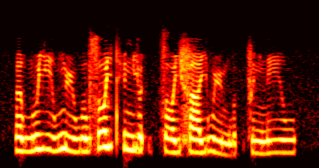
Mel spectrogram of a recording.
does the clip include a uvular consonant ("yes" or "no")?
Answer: no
